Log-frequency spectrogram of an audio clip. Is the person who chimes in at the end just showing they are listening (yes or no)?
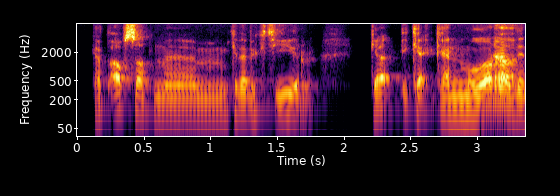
yes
